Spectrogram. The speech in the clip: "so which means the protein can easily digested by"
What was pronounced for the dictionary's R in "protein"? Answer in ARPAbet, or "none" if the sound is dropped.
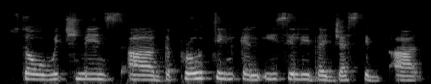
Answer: R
